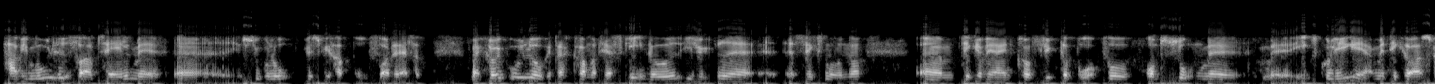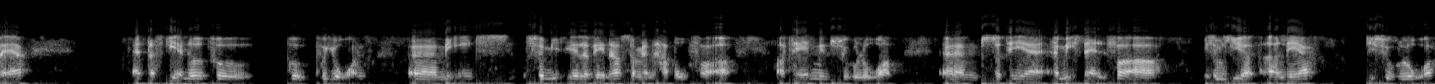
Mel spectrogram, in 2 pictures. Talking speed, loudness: 195 wpm, -19 LUFS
